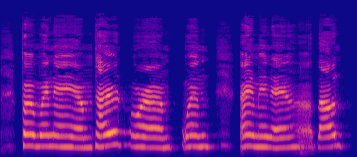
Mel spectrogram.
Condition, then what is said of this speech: ALS (motor neuron disease). Others can still move their limbs, but have difficulty speaking or swallowing, as is the case here.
